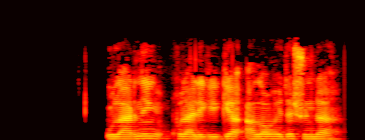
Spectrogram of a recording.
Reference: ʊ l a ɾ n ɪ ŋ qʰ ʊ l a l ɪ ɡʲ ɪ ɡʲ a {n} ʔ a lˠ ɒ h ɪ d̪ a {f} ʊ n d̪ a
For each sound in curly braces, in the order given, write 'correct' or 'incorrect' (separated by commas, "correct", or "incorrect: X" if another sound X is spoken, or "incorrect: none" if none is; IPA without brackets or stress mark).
incorrect: none, incorrect: ʃ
